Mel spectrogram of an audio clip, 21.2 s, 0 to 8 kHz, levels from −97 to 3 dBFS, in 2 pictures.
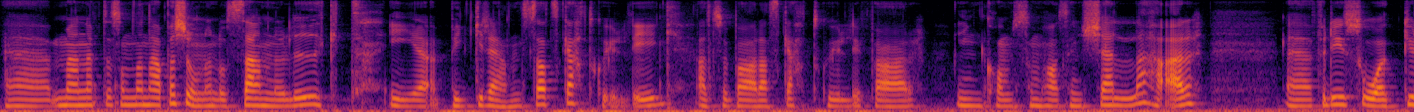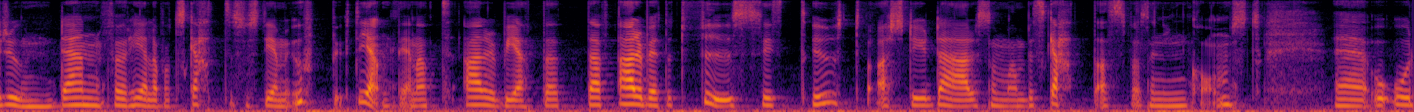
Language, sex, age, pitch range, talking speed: Swedish, female, 20-39, 175-205 Hz, 140 wpm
